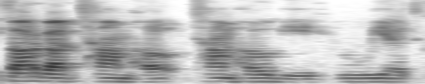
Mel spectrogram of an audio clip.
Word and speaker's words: Hoge: out i feel like wait serious is it pronounced host by the way for real is it pointless definitely tom hogey but my friend i call him i like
